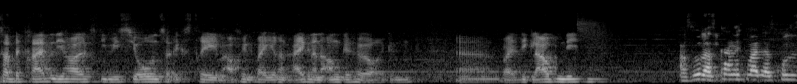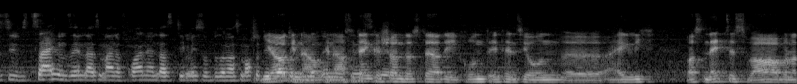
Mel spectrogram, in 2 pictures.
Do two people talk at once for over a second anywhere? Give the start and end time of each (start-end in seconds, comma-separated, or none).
10.5-12.0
